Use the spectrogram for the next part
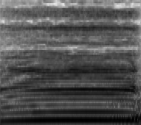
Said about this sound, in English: That's not what the cattle are screaming about.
